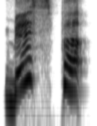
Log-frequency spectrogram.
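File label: Vox, voices, Japanese; Veronica; Vespa; kingsraid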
